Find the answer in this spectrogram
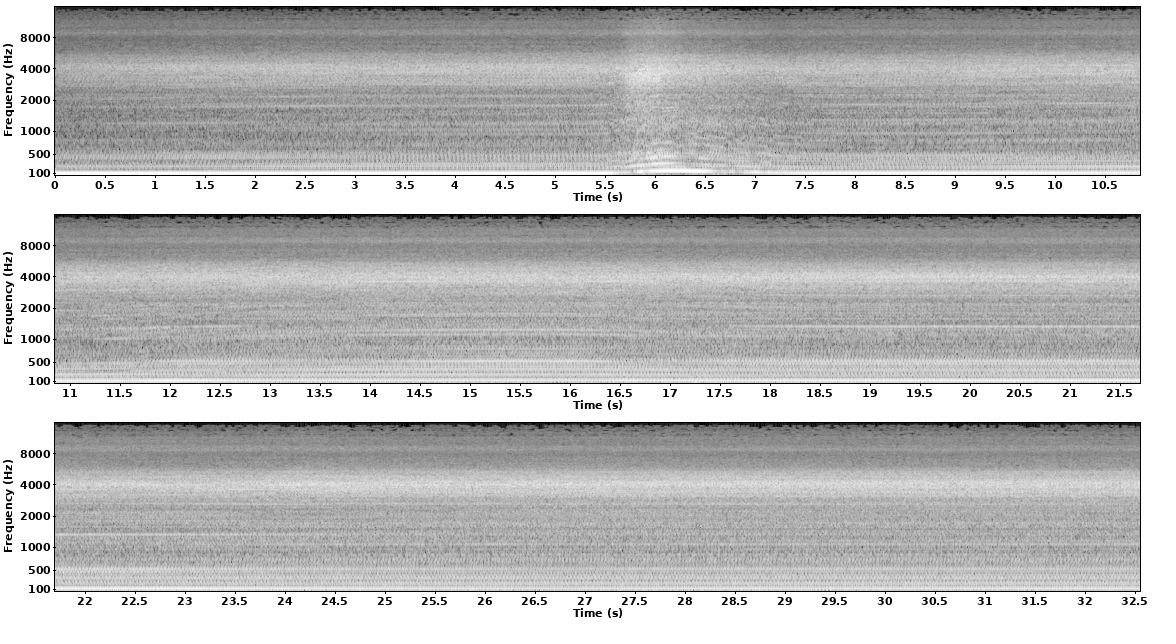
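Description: Ford Transit diesel engine running at steady raised revs, held up to bring the exhaust up to temperature while a newly fitted exhaust gas temperature sensor is checked. About six seconds in the revs briefly dip and swing back up. From about twelve seconds in the engine settles at slightly higher revs.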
